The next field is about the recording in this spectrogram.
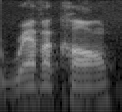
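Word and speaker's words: Revachol: to stay strong for Revol he pronounces Revol with a hard K unlike other people I like to pronounce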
